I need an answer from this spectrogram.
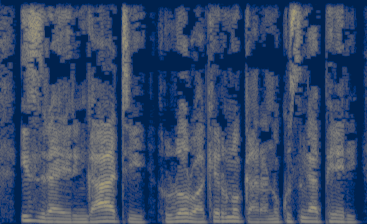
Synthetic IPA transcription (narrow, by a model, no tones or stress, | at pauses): is̬rae̞ɾiŋɡaːtʰiruɗo̞rwake̞ɾuno̞ɡʱaɾano̞kusiŋɡape̞ːɾi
